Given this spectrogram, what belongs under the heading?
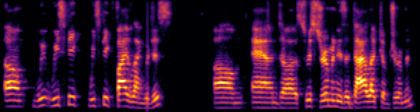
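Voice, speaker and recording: A man who is a guest in a casual interview, speaking calmly and agreeably, with lots of short "yeah"s. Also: a little high, measured pace.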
